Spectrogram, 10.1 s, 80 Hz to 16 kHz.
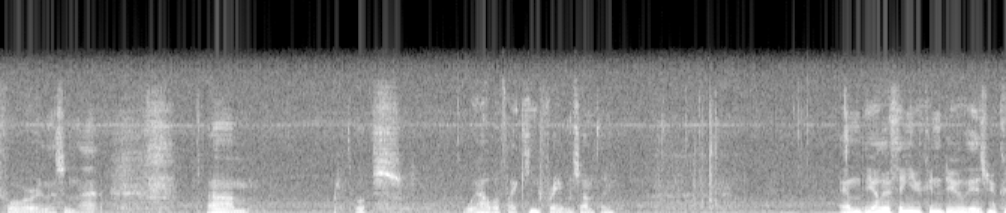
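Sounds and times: man sniffing: 1.2s - 1.8s.

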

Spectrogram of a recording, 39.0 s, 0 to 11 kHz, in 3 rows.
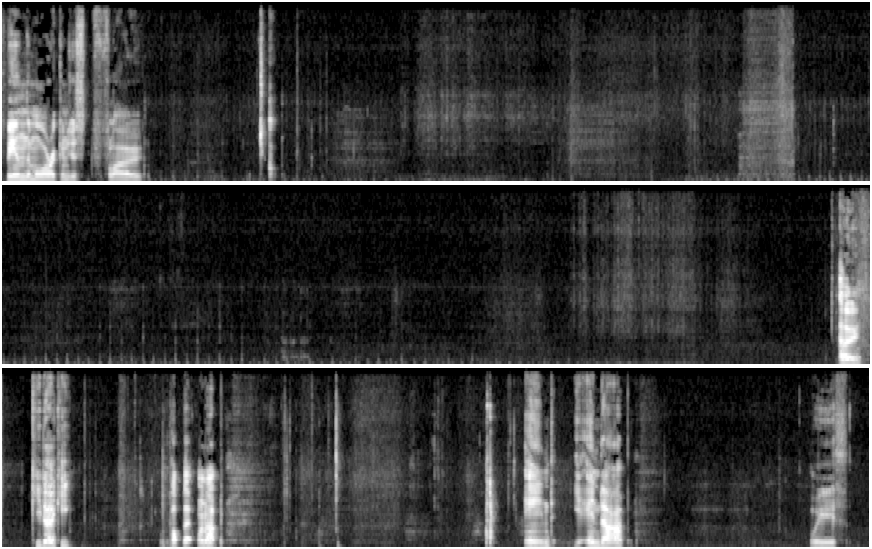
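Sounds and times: paint spinner fluttering rumble: 0.0s - 24.4s.

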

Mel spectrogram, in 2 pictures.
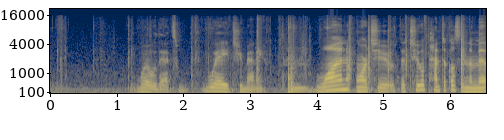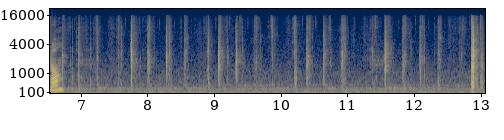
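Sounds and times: cards being shuffled: 0.0s - 13.0s
faint steady hum: 0.0s - 13.0s.

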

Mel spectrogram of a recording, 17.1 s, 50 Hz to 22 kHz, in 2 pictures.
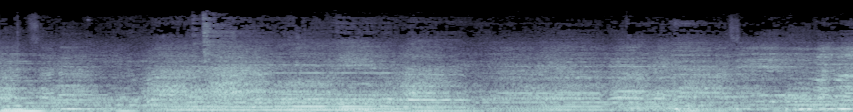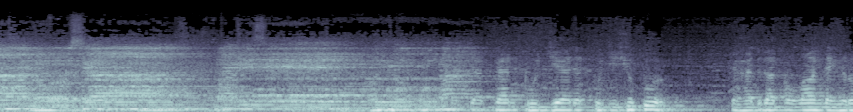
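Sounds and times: choir singing held chords: 0.0s - 14.8s.

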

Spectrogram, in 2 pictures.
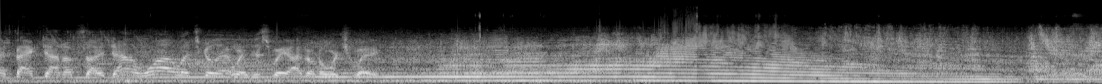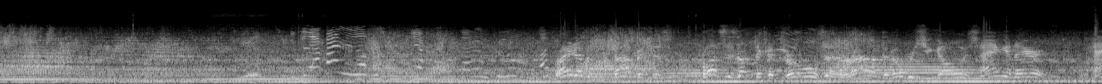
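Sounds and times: propeller airplane droning overhead: 0.0s - 22.0s.

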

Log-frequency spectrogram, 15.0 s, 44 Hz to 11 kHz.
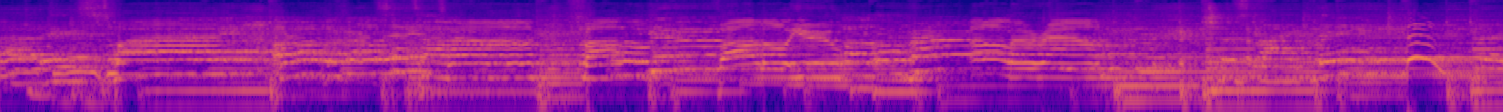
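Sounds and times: backing track with steady beat: 0.0s - 15.0s
person singing into microphone: 0.0s - 15.0s.

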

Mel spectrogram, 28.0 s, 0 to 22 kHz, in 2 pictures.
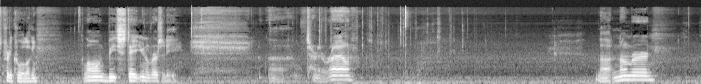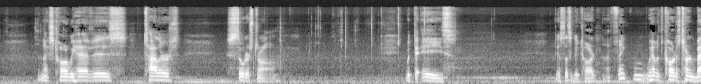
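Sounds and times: steady low hum: 0.0s - 28.0s
trading cards rustling: 5.8s - 10.3s, 19.2s - 23.0s.

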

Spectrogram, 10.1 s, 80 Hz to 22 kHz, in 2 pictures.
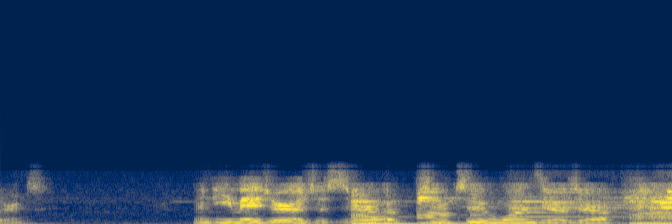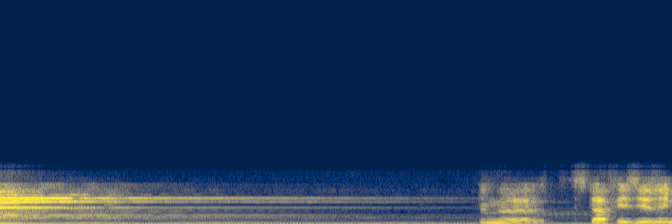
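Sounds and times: guitar chord strum ringing: 2.6s - 10.0s.

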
